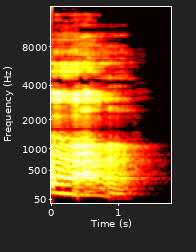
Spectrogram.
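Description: A gorilla gives a deep, throaty grunt that swells and then fades into a groaning tail over nearly two seconds.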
